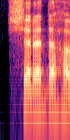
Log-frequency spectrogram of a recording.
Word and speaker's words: शरदः: हैं पृष्ठ संख्या 88 शरदः में श जो है वो तालव्य सकार है तालव्य तालव्य सकार कहते हैं षटकोण कहते हैं हिंदी में संस्कृत में तालव्य सकार कहते हैं तो इसका उच्चारण दांतों से थोड़ा सा पीछे जी जिवा को लगा कर के उच्चारण करते हैं श ऐसे और सकार दंत्य सकार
